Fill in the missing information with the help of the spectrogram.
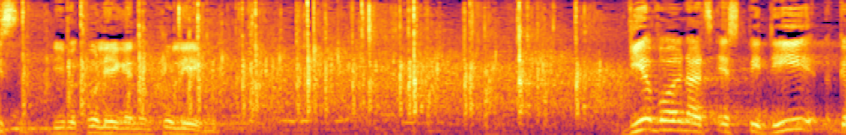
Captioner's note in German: Applaus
